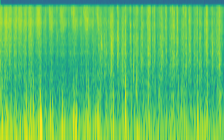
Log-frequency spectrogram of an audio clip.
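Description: Fingertips and nails scratch fast over the chest and sleeve fabric of a worn grey and maroon fleece hoodie with a printed logo. The result is a dense, continuous run of quick rough scrapes, with bright fabric hiss over soft low thuds.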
